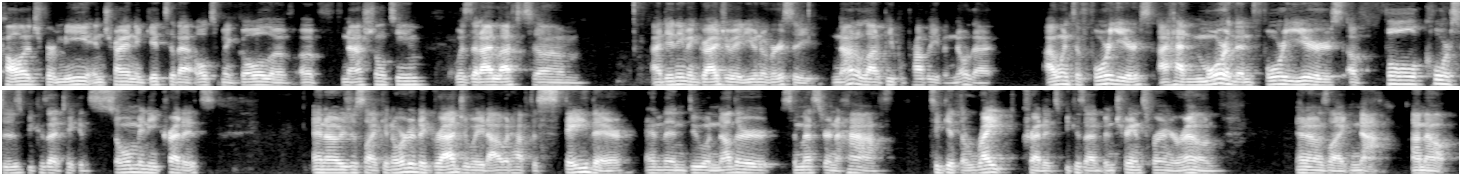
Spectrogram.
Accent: Evanston, Illinois, United States; I grew up in Evanston

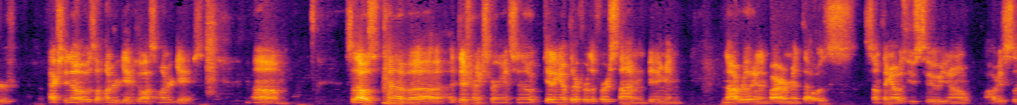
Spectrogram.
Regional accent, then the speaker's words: Denver, Colorado, United States; I'm from Denver

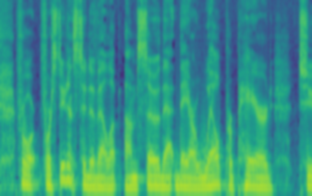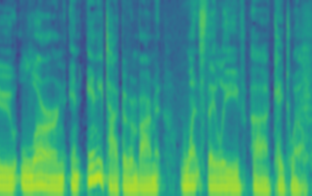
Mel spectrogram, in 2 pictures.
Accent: Cobb County, Georgia, United States; I'm actually a proud Cobb County native, oh. uh, born and raised right here

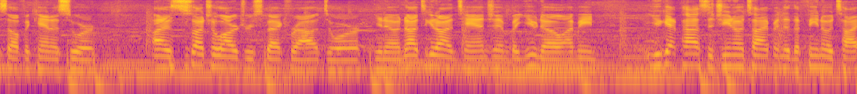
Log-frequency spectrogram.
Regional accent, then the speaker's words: Northern California, United States; I miss living in SoCal compared to growing up in NorCal

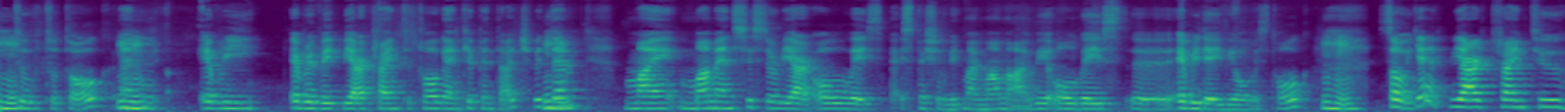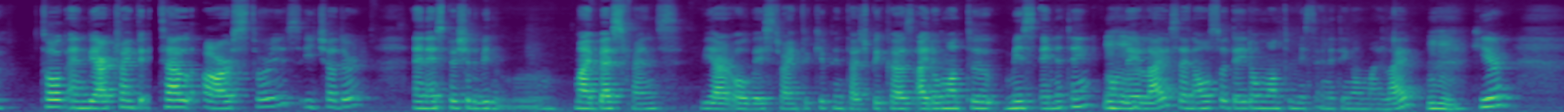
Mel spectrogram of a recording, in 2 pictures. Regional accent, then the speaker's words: Turkey; English is a second language; moved away as an adult; now in Shanghai, China; My hometown is so close to Istanbul

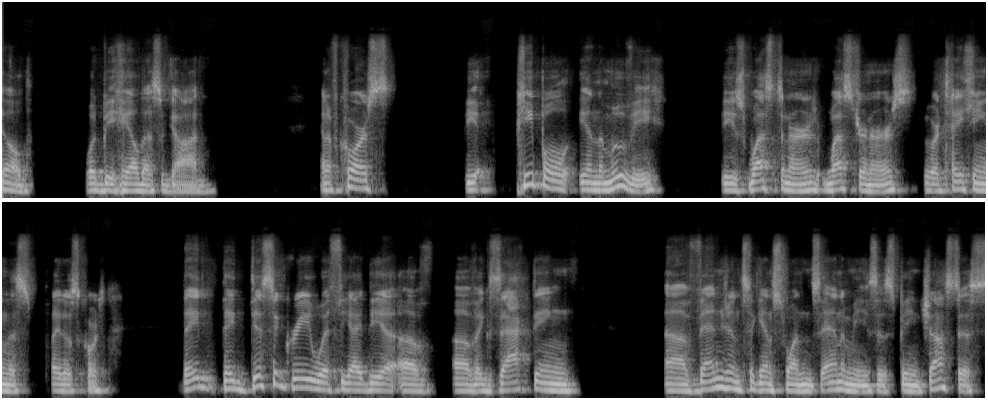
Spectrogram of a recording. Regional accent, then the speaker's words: Escondido, California, United States; I was born in Escondido

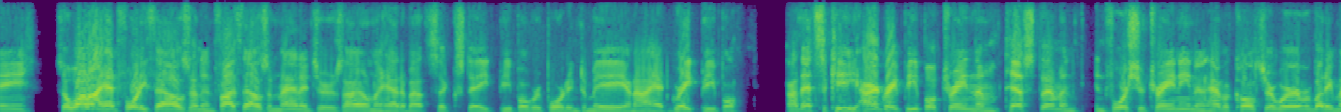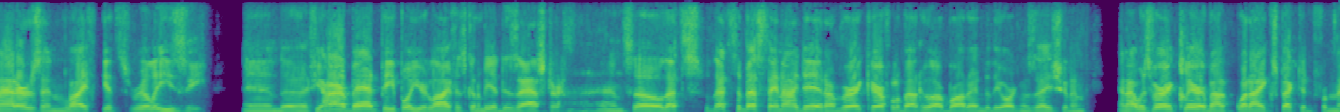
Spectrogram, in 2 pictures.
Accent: Ardmore, Oklahoma, United States; moved away as an adult; also born or lived in Bartlesville, Oklahoma / Washington, D.C.; I was born in Bartlesville up north and raised in Ardmore, which is a little town around about 90 miles north of Dallas, Texas.

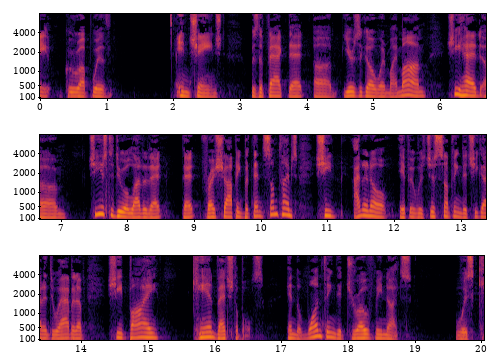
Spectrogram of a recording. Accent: New York, United States; moved away; also born or lived in Chicago; when we were growing up in New York

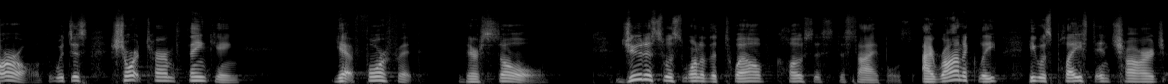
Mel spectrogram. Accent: North Carolina, United States; I grew up in North Carolina

